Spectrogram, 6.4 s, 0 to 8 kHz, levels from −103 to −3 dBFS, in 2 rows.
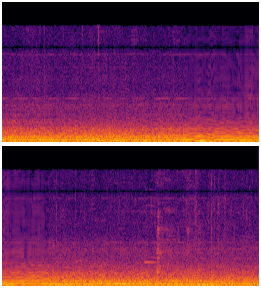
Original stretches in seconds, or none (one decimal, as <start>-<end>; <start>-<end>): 0.0-2.3; 3.8-6.4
